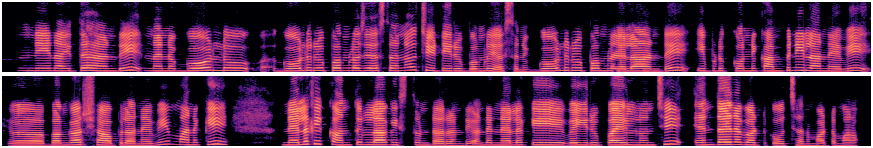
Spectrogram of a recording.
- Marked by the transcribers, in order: in English: "గోల్డ్"; in English: "గోల్డ్"; tapping
- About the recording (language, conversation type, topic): Telugu, podcast, పని మార్పు చేసేటప్పుడు ఆర్థిక ప్రణాళికను మీరు ఎలా సిద్ధం చేసుకున్నారు?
